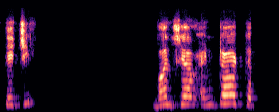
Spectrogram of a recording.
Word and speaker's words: deqi: Now, this is what I was telling you, the Techi, spelled as Deqi, pronounced as Techi.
